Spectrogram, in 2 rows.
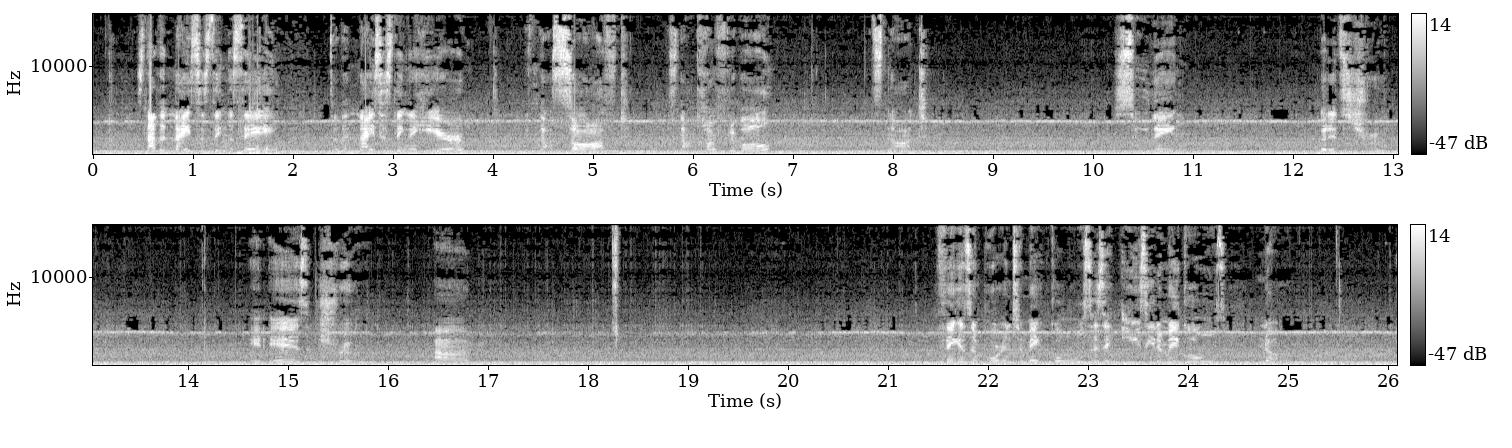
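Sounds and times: road and engine rumble: 0:00.0 - 0:26.0
woman's voice: 0:00.5 - 0:03.8, 0:04.4 - 0:06.8, 0:07.8 - 0:08.4, 0:10.2 - 0:11.0, 0:12.2 - 0:13.0, 0:14.6 - 0:15.8, 0:16.4 - 0:17.0, 0:21.5 - 0:25.0.

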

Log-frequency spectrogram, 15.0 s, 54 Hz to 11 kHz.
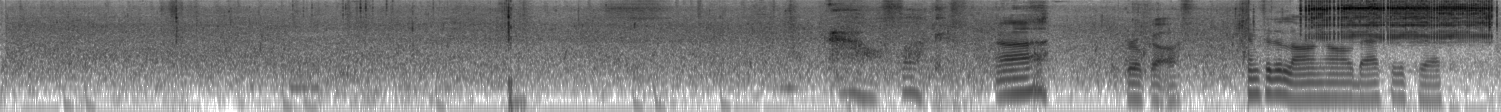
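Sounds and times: flowing river water: 0:00.0 - 0:15.0
fishing reel handle knocking: 0:13.0 - 0:15.0.

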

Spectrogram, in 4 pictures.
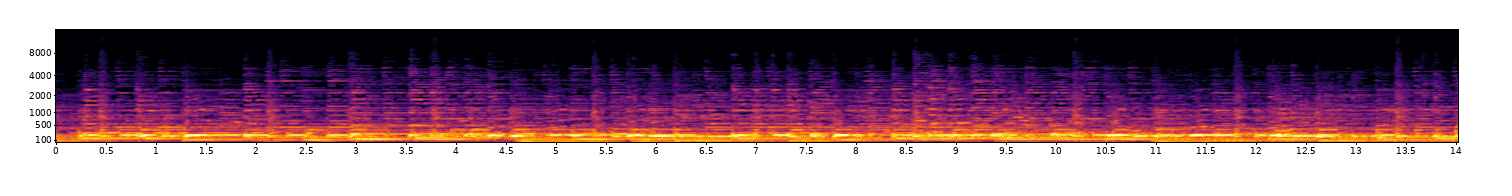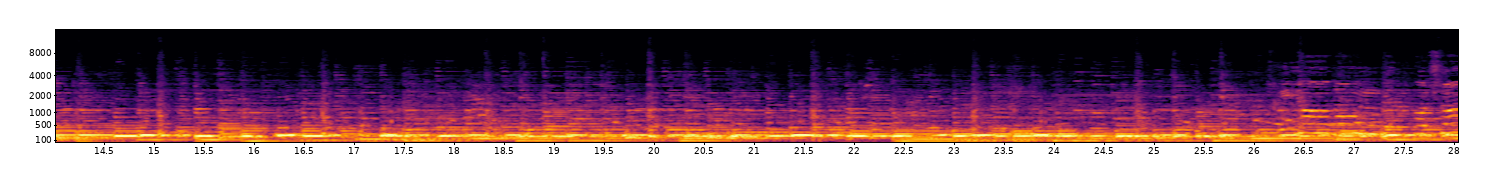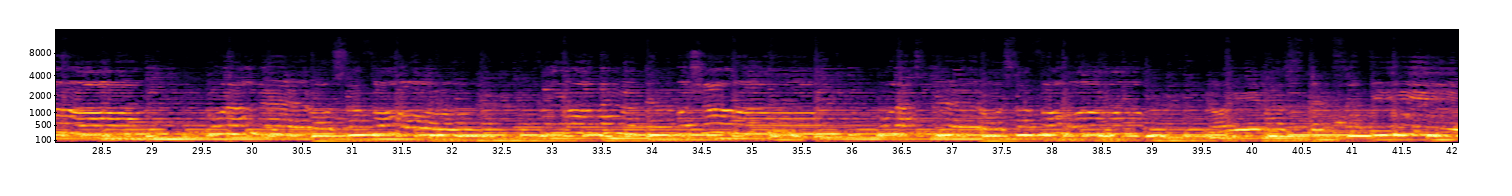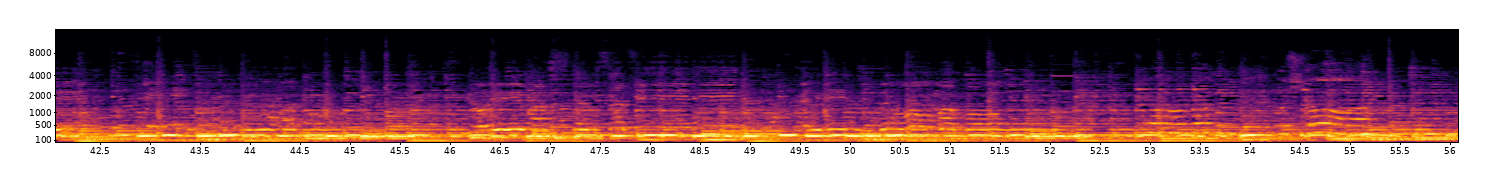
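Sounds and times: acoustic guitar plucking: 0:00.0 - 0:56.0
keyboard accompaniment: 0:00.0 - 0:56.0
oud plucking melody: 0:00.0 - 0:56.0.

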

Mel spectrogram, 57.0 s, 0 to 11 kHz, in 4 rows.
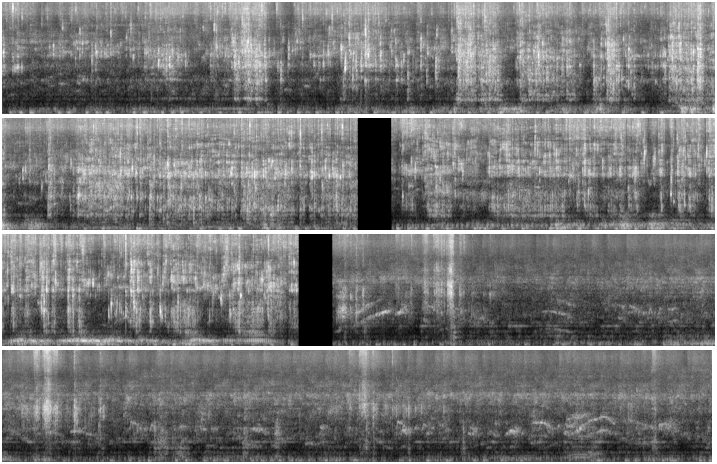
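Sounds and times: tap water pouring into metal bowl: 0:00.0 - 0:21.4, 0:22.1 - 0:34.4, 0:42.9 - 0:52.7.

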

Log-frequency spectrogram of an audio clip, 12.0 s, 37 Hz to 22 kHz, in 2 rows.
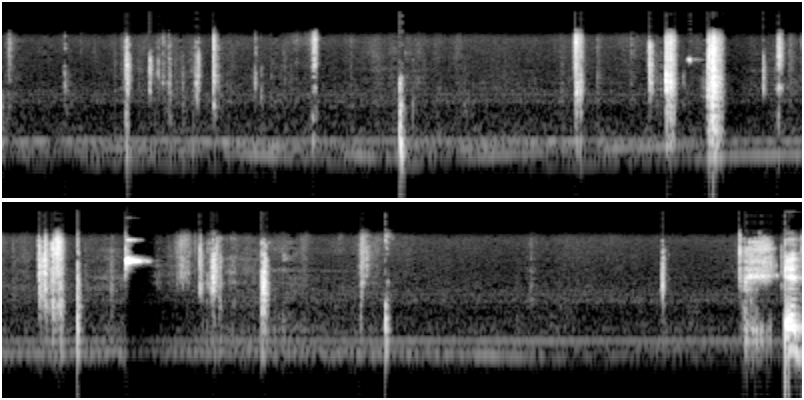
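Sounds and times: steady low hum: 0:00.0 - 0:12.0
thin pages turning: 0:07.3 - 0:07.8.

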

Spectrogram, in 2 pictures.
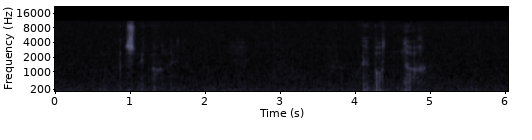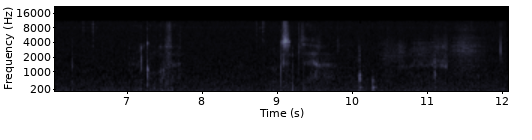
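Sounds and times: steady background hiss: 0:00.0 - 0:12.0
computer mouse clicks: 0:06.3 - 0:06.7.

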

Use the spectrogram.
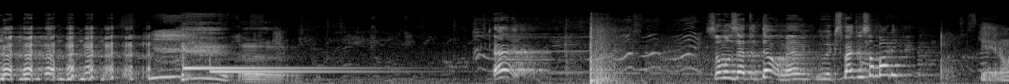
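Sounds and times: two-note doorbell chime: 0:01.8 - 0:04.4.

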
